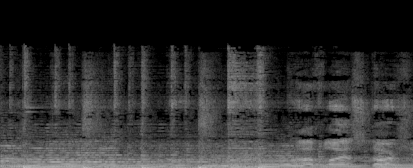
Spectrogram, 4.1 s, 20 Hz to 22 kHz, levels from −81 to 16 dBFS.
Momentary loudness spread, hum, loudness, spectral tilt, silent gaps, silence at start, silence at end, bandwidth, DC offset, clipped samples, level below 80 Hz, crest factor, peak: 3 LU; none; -21 LUFS; -5 dB/octave; none; 0 s; 0 s; 16.5 kHz; under 0.1%; under 0.1%; -28 dBFS; 16 dB; -4 dBFS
